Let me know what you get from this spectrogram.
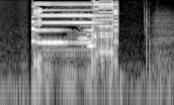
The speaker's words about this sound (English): Rob Legato, you know what, buddy? You're getting some props, and your props are a transporter beep.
